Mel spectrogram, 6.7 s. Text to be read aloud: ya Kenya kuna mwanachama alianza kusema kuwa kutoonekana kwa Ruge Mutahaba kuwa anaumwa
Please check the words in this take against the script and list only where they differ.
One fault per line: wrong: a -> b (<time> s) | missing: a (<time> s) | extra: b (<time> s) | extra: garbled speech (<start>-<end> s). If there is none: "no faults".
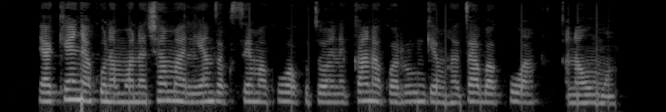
no faults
